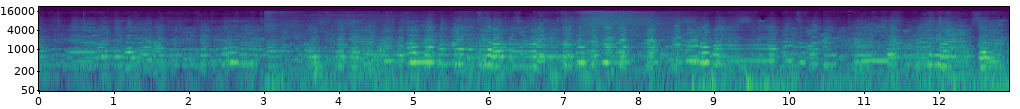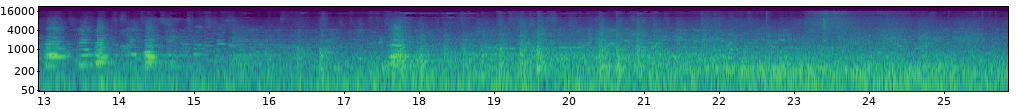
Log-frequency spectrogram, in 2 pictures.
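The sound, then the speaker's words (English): A train passes: sustained horn-like tones sound over a steady rumble, then the rolling noise of the cars swells louder and rougher toward the end. “So what you just heard was the sound of a train.”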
